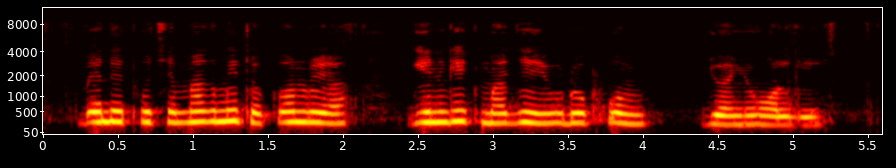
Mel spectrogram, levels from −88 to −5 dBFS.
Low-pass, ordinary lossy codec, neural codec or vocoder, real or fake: 9.9 kHz; MP3, 32 kbps; vocoder, 22.05 kHz, 80 mel bands, WaveNeXt; fake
